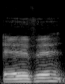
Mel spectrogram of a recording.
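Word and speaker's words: Evae: I've heard the H pronounced in the heve, but I usually keep it silent. Mutans eve nomen.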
